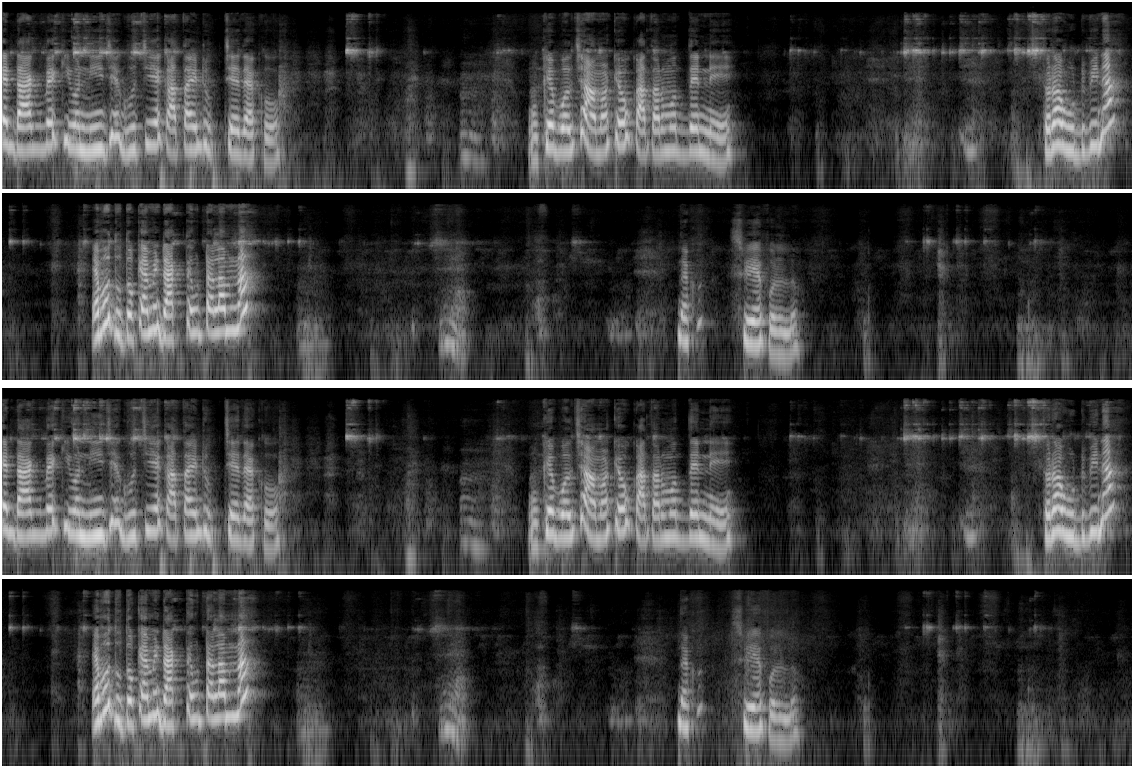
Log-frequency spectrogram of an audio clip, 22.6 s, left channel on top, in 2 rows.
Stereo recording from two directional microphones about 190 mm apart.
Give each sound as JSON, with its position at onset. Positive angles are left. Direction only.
{"t": 0.0, "sound": "speech", "side_deg": -15}
{"t": 5.0, "sound": "speech", "side_deg": -15}
{"t": 10.4, "sound": "speech", "side_deg": -15}
{"t": 15.7, "sound": "speech", "side_deg": -10}
{"t": 17.7, "sound": "a sound", "side_deg": -15}
{"t": 18.6, "sound": "speech", "side_deg": 5}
